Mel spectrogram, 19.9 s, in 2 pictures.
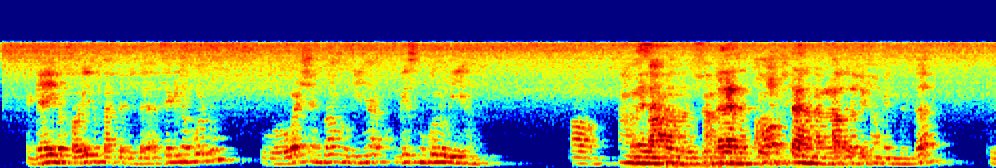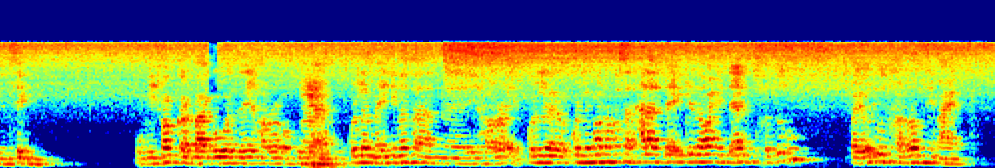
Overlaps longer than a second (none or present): present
